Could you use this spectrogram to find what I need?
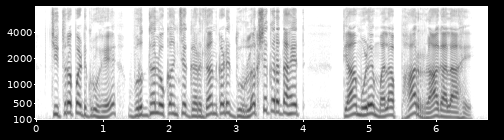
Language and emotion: Marathi, angry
